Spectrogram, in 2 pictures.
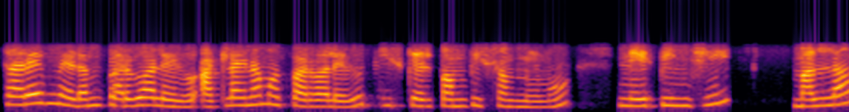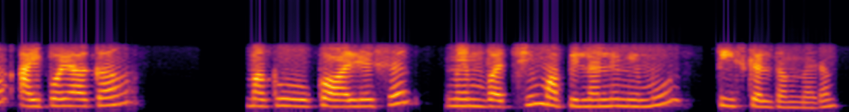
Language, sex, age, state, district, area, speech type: Telugu, female, 18-30, Telangana, Mulugu, urban, conversation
